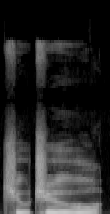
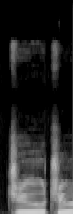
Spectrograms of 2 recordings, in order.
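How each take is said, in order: First: It is said flatly, with little energy. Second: It is said loudly, with great energy.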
